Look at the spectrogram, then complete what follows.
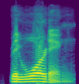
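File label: "rewarding", American English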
